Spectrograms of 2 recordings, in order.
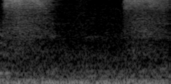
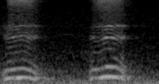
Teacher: an unvoiced sound of S and a voiced sound that says Z at the end. So we have our voiced sound, our unvoiced sound, unvoiced, which which means we did not feel it.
